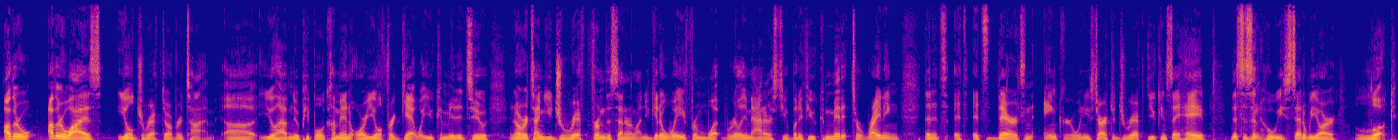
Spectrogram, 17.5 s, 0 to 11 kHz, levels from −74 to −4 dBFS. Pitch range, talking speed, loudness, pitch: 105-130 Hz, 240 wpm, -23 LUFS, 115 Hz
